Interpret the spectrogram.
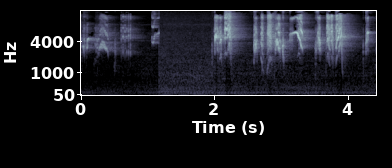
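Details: Long-tailed shrike singing actively as a master song full of varied phrases, quickly roused by other shrikes: a few scratchy high notes, a brief lull, then rapid bursts of harsh chatter and thin whistled slurs.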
